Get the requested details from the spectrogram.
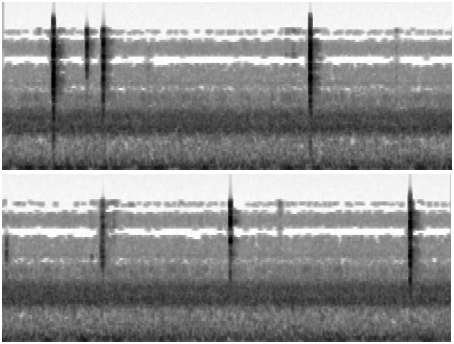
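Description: A blade tool scratches lines into the surface of a solid pink soap bar held by fingertips with long nails. Seven short, sharp, bright scraping clicks land at irregular intervals over a steady low hiss, each dying away almost instantly.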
